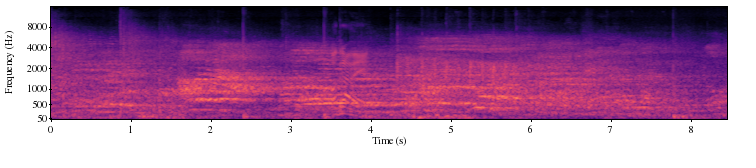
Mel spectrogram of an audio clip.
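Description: Indistinct voices of several people echoing in a large sports hall, with a few short knocks or thuds.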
